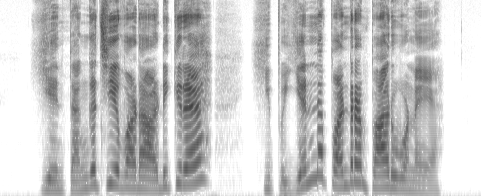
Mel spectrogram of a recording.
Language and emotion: Tamil, angry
